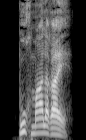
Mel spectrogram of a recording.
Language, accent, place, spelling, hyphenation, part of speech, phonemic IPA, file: German, Germany, Berlin, Buchmalerei, Buch‧ma‧le‧rei, noun, /ˈbuːxmaːləˌʁaɪ̯/, De-Buchmalerei.ogg
- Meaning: book painting, illumination (Adornment of books and manuscripts with colored illustrations.)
